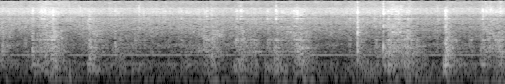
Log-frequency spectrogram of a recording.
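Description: Red chili chutney is stirred with a spoon in a pan, producing soft sizzling and irregular scraping clicks at a moderate, fairly quiet level, with no talking.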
